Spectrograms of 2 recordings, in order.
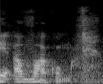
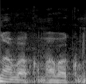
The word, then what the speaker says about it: Аввакум: Как все-таки правильно произносить? Я понимаю, что две нормы – Аввакум, как сейчас многие говорят, или Аввакум? – Древнерусская традиция – Аввакум.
